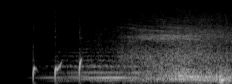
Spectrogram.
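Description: Logo intro sound effect: three quick plops, each rising in pitch, about a quarter second apart, then a whoosh that builds up over light music.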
